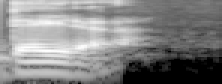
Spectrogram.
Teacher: And the T is always pronounced with a fast D. Not data, but data.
